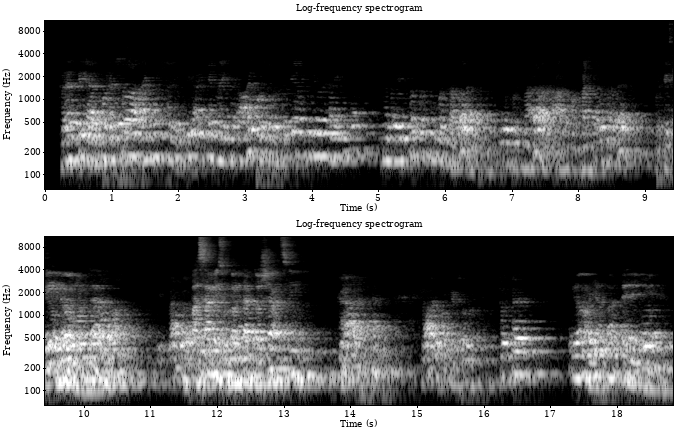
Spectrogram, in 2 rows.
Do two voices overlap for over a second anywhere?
Yes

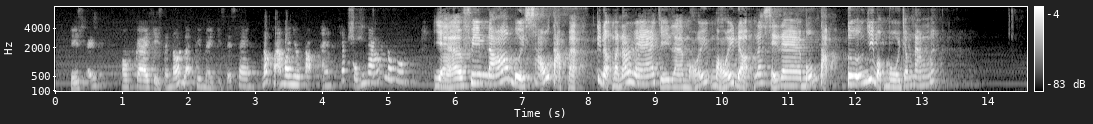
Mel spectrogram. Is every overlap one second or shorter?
Yes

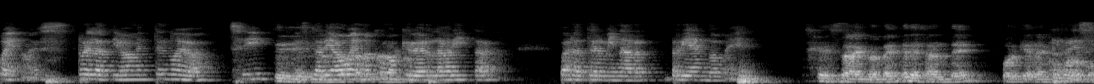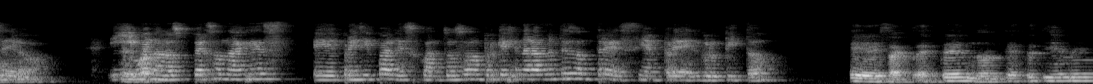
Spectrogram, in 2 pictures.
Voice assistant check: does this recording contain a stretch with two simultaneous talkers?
Yes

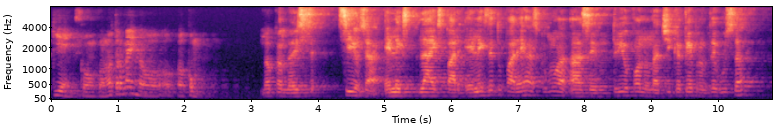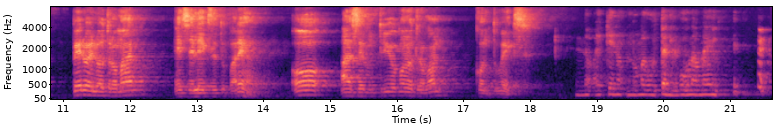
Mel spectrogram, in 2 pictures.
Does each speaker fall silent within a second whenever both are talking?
Yes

